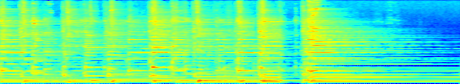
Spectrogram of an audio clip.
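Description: Bluegrass music on banjo, acoustic guitars and mandolin, with quick plucked notes that end on a final chord about four seconds in, left ringing and slowly fading.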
